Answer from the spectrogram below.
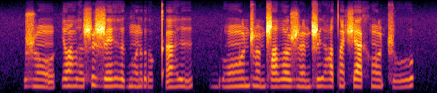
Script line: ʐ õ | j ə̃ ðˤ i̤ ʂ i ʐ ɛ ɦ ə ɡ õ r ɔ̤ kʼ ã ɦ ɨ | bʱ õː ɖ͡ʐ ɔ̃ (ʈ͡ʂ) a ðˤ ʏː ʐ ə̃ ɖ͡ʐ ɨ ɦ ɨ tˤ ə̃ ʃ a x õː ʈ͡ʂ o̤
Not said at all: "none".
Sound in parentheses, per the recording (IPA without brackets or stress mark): ɖ͡ʐ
